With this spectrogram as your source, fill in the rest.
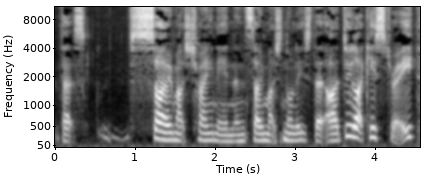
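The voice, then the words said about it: East End London accent. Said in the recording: “people may guess from your accent ... you are originally from the East End of London”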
